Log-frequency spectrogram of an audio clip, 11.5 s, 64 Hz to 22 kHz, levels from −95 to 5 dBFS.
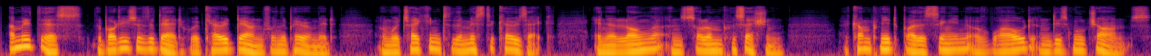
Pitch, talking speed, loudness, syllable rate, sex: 115 Hz, 180 wpm, -17 LUFS, 5.3 syllables/s, male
